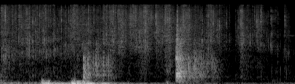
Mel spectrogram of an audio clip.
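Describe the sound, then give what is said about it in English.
A food wrapper crinkles and crackles in irregular bursts, with a few soft low thumps early on and a sharper crackle midway; no one speaks. “Stop crinkling, fucker. Open the wrapper all the way so you can eat, grab and go.”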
